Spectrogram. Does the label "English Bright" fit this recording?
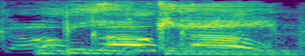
No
